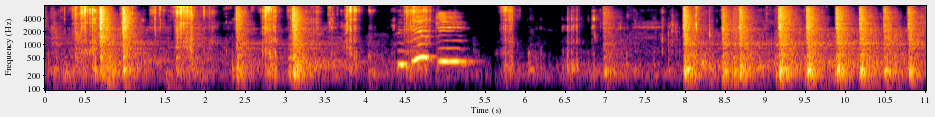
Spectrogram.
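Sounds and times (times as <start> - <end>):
crunchy food being chewed: 0.0 - 4.6, 5.7 - 7.0.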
